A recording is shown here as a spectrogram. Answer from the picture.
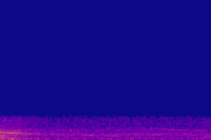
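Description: Near silence: faint outdoor background, after a voice trails off at the very start.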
